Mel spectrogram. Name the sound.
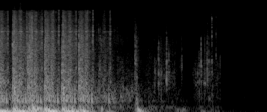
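AK rifle gunfire in video game Resident Evil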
